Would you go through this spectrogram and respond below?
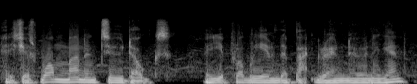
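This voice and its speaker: A man's voice: low voice, fairly even intonation, a little fast, warm tone. A man with an English accent giving chatty, wry, self-deprecating amateur live commentary on cricket. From England.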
